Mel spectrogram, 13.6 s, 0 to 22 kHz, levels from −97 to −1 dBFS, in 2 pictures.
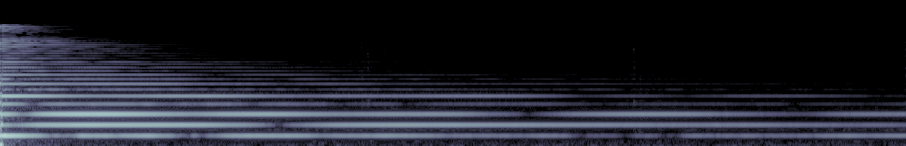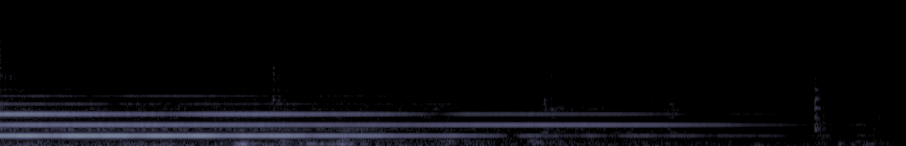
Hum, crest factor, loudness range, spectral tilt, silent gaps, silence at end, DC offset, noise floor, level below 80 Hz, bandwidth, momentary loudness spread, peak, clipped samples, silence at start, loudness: none; 26 dB; 23 LU; -3.5 dB/octave; none; 4.2 s; under 0.1%; -86 dBFS; -62 dBFS; 10.5 kHz; 25 LU; -12 dBFS; under 0.1%; 0 s; -34 LUFS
